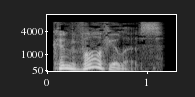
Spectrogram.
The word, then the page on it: convolvulus: British English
